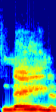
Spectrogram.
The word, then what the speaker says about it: Nain: And soon afterwards, Jesus enters a town called Nain, which is very similar to the Welsh spelling for those from North Wales of nine, speaking about grandmother. But it's Nain it's pronounced, as far as I understand.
